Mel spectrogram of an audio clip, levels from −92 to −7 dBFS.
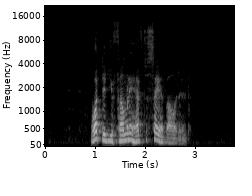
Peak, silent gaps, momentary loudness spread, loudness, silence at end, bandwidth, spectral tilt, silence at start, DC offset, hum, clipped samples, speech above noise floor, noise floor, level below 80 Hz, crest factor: -22 dBFS; none; 12 LU; -40 LUFS; 0.95 s; 13.5 kHz; -8.5 dB/octave; 0.9 s; under 0.1%; none; under 0.1%; 46 dB; -86 dBFS; -80 dBFS; 20 dB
